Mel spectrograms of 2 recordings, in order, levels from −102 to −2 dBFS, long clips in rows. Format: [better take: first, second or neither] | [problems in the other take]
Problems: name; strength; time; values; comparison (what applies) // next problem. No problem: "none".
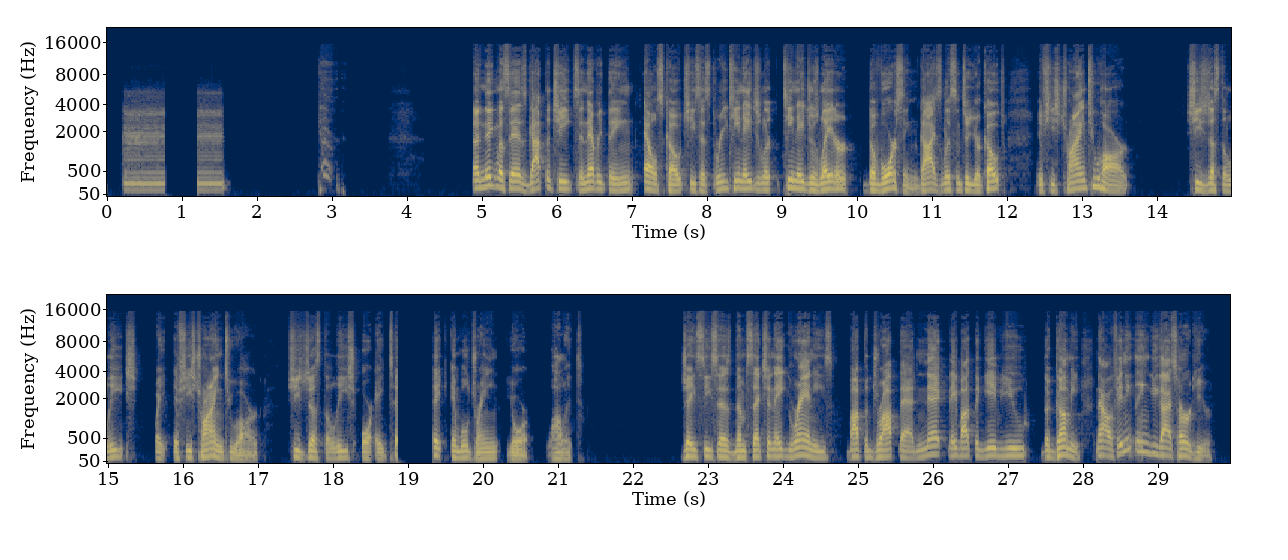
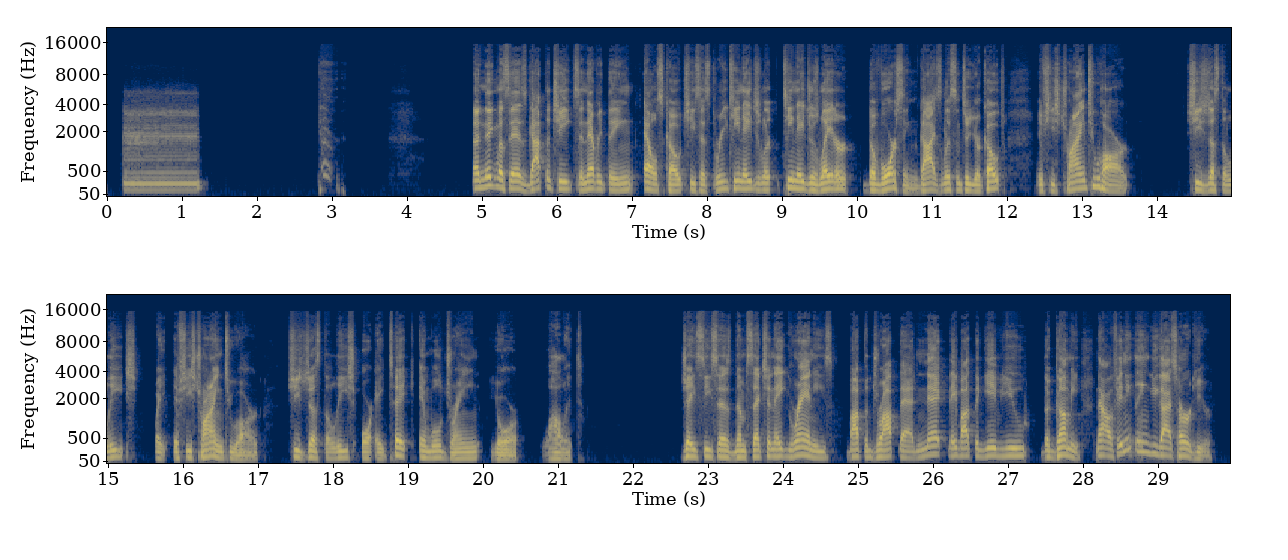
second | audio freezing; at 1 s and at 19 s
